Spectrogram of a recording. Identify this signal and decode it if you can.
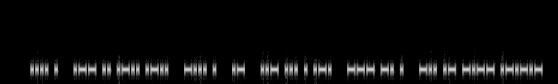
Morse code, heard as a keyed tone, about 50 wpm, 700 Hz. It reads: HE WILL BE A USER ONE DAY.
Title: Sentences from Top 1000 Words - Review Part 5 - 50wpm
